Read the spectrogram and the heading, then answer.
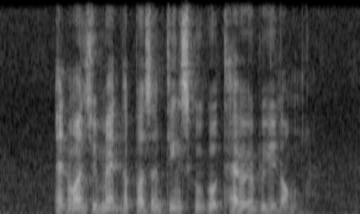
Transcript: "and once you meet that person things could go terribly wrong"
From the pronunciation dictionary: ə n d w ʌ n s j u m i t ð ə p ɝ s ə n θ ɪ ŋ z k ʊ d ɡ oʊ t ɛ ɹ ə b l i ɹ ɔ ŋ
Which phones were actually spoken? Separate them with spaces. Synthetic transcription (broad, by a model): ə n w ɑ n s j u m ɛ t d ə p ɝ s ə n t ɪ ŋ s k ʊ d ɡ oʊ t ɛ ɹ ə b l i l ɔ ŋ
